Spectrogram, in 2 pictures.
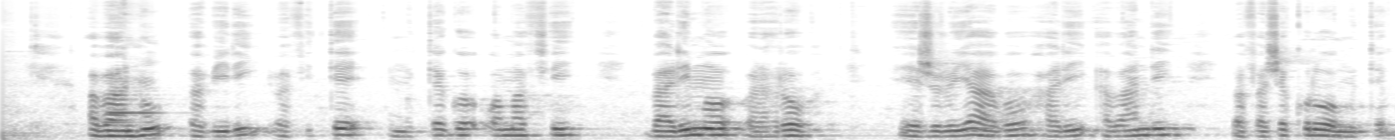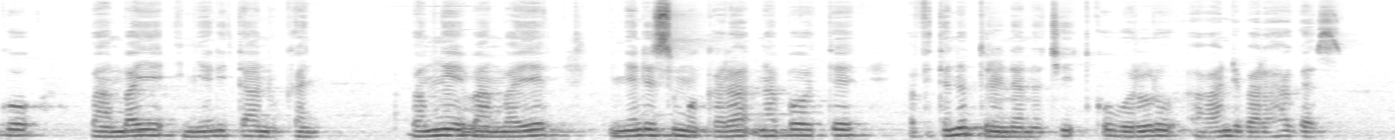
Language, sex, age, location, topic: Kinyarwanda, male, 18-24, Nyagatare, agriculture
